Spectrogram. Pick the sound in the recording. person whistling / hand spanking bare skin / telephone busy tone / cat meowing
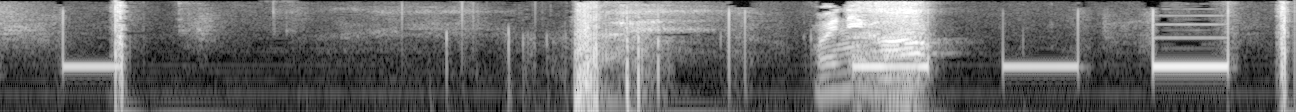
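telephone busy tone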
